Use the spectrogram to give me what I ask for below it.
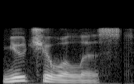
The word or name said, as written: mutualist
